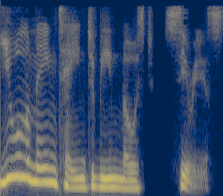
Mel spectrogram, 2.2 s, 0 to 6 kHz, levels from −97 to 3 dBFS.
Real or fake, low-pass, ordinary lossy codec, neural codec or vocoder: fake; 5.4 kHz; MP3, 48 kbps; codec, 16 kHz, 1 kbps, X-Codec, HuBERT features, trained on balanced general audio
